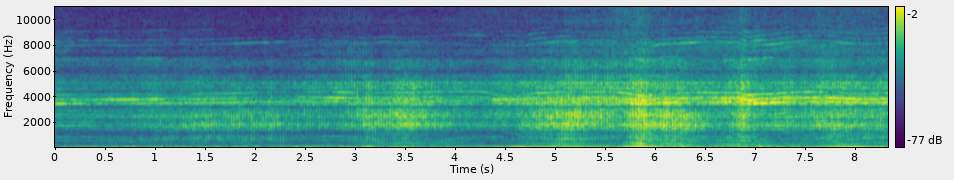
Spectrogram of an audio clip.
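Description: A small drone buzzes in the air.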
